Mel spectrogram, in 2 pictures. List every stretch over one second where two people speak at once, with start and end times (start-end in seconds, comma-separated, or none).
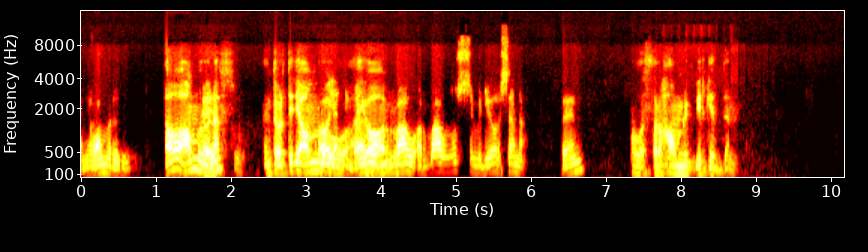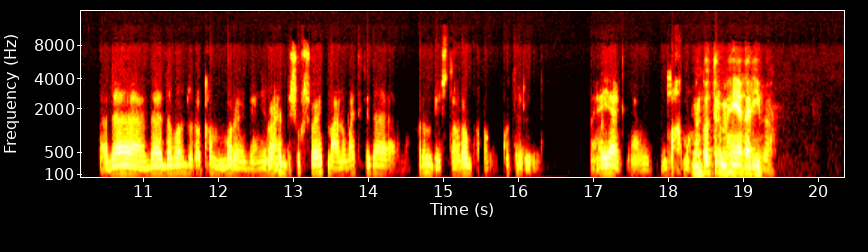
3.2-4.4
